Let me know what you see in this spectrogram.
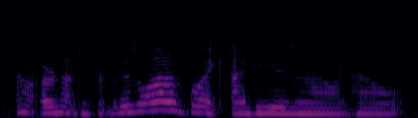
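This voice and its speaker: Somewhat breathy woman's voice at a medium pitch, on a very clean recording with a silent background. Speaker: art and grief content creator. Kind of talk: casual tutorial monologue. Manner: halting, many fillers.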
